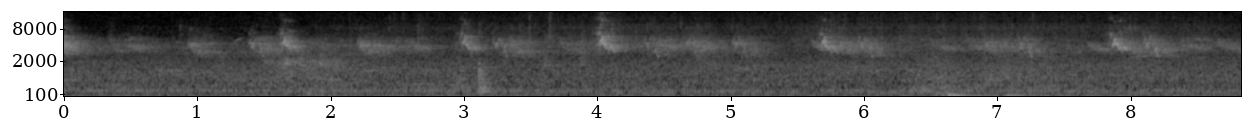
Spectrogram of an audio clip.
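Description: Faint, short chirps of a small bird, about one a second, each a quick downward sweep, over near silence. A soft low thump about two-thirds of the way in.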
